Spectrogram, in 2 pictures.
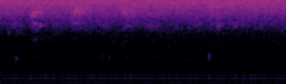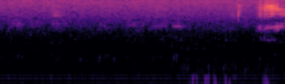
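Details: Pet cat snuggling up on its owner's lap and purring while seeking affection indoors; a quiet, steady low rumble pulsing about four times a second throughout, with a brief higher scratchy rustle near the end.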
